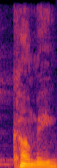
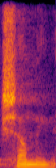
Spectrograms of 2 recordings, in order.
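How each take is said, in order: First: The word begins with a k sound. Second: The word begins with an sh sound. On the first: "I'm kind of doing this in Bengali Oriya pronunciation" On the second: "In Hindi ... you'd say shami"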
